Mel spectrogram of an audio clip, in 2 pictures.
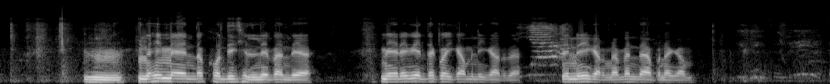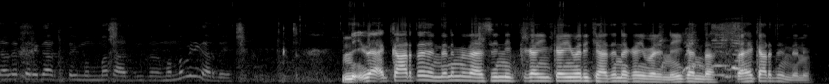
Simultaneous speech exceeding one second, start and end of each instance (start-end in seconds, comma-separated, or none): none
